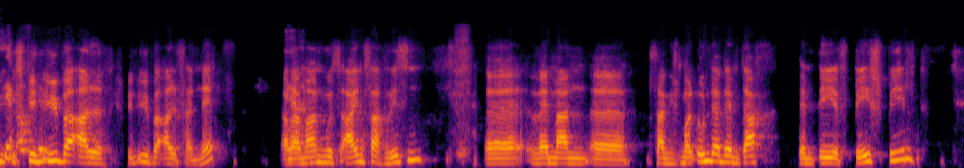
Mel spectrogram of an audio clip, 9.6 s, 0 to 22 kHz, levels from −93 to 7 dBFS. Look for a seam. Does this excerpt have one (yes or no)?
no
